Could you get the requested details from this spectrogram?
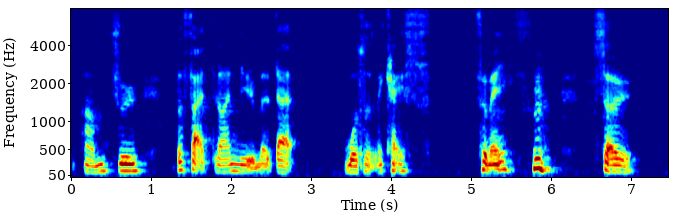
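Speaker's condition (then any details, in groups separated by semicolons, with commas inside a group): Spastic quadriplegic cerebral palsy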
